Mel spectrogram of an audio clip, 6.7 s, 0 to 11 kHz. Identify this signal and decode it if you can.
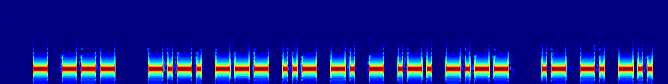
Morse code, heard as a keyed tone, about 25 wpm, 600 Hz. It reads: TO COUNTRY AND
